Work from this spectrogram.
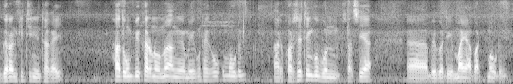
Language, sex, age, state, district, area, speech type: Bodo, male, 45-60, Assam, Baksa, rural, spontaneous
